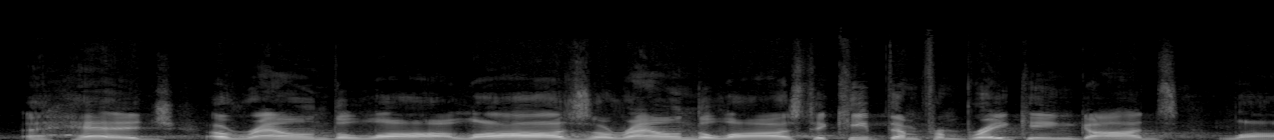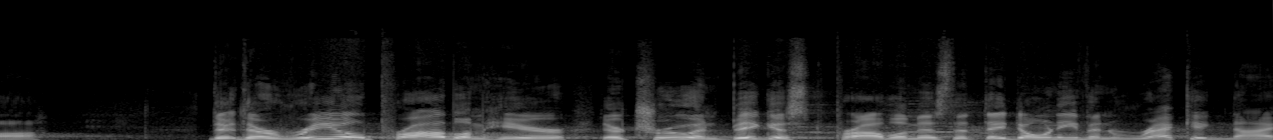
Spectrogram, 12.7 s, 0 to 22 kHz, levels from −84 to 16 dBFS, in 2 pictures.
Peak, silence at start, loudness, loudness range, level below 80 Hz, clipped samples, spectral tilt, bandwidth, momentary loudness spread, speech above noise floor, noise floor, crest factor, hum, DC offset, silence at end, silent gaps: -4 dBFS; 0.15 s; -22 LUFS; 5 LU; -74 dBFS; under 0.1%; -5.5 dB/octave; 12.5 kHz; 10 LU; 40 dB; -62 dBFS; 18 dB; none; under 0.1%; 0 s; none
